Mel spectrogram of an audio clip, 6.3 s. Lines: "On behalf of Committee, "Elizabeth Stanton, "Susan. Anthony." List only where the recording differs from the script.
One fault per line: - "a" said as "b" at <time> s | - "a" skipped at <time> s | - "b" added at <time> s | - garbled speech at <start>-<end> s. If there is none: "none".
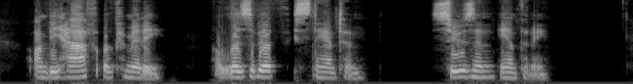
none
